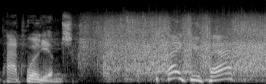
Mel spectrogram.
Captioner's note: audience applauding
